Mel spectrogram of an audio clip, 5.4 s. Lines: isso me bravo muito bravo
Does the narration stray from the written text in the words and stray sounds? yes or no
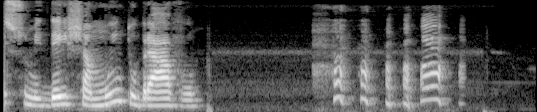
yes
